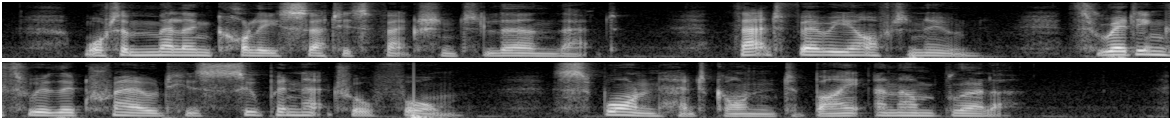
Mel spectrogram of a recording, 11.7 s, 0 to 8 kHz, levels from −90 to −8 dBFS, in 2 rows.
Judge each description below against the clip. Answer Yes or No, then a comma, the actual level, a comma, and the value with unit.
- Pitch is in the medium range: Yes, medium, 145 Hz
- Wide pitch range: No, average, 3.7 semitones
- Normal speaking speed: No, slow, 125 wpm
